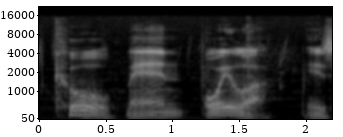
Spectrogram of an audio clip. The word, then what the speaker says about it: Euler: But the node that we're looking for, Shift A, is underneath Utilities, and we're looking for Rotate Euler. Is that how you pronounce that word?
